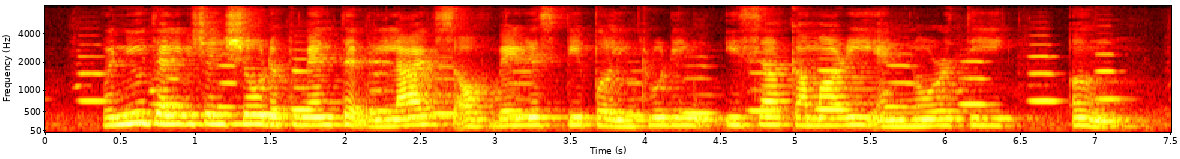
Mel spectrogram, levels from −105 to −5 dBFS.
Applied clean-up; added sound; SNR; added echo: none; Wind instrument, woodwind instrument; 10 dB; none.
